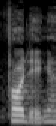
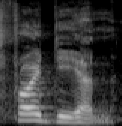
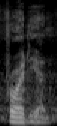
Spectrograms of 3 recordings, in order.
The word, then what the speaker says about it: Freudian: babyhood it's sort of Fraud frauding and then fraan is that the right way to say it yes Freudian okay I've got it now Freudian so yeah it's uh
